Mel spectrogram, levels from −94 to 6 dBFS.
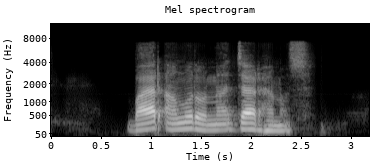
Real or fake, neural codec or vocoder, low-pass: fake; codec, 16 kHz, 0.5 kbps, X-Codec, HuBERT features, trained on LibriSpeech; 7.2 kHz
